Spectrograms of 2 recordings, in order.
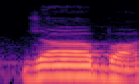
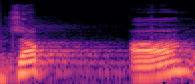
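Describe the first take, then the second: First: The final consonant flows into the next vowel. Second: The final consonant is cut off before the vowel. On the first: The speaker calls it right. "kaya nagiging jaba" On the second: The speaker calls it wrong. "imbis na"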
